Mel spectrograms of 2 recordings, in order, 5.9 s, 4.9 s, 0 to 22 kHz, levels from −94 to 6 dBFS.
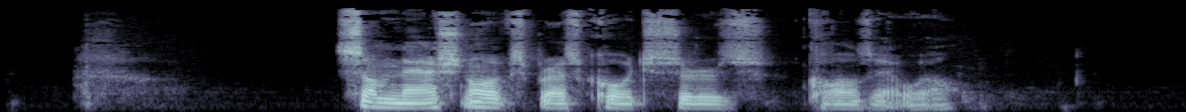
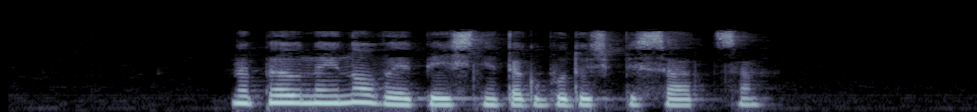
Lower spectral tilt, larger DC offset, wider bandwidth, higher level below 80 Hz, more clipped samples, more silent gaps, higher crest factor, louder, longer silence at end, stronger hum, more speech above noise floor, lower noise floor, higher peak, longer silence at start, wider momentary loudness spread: second, -3 dB/octave vs -5.5 dB/octave; neither; first, 16.5 kHz vs 8.2 kHz; about the same, -60 dBFS vs -64 dBFS; neither; neither; about the same, 20 dB vs 16 dB; first, -19 LUFS vs -24 LUFS; about the same, 1.15 s vs 1.1 s; neither; first, 61 dB vs 57 dB; about the same, -80 dBFS vs -80 dBFS; first, -2 dBFS vs -10 dBFS; second, 0.4 s vs 1.15 s; first, 15 LU vs 12 LU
